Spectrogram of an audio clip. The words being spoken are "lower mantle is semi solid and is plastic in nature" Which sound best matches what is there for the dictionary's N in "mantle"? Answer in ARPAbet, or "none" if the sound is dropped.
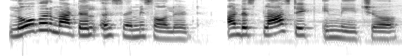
none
